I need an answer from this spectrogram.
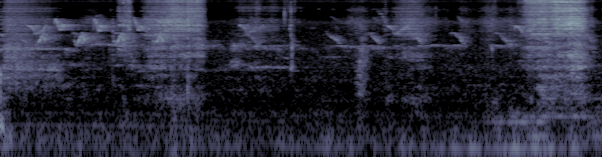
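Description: Small birds chirping: many short, quick calls, with a soft hiss rising near the end.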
